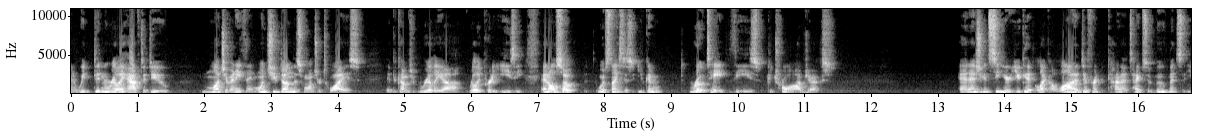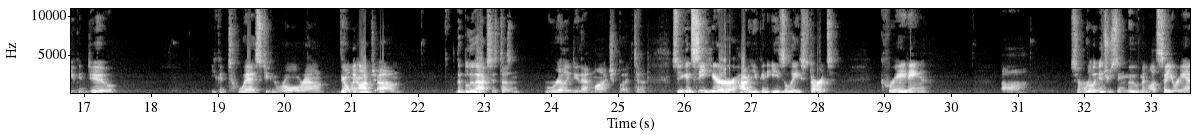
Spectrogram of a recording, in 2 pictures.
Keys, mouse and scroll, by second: 5.5-7.8 scroll up 2, 7.8 click, 17.3 click, 22.7 click, 26.8 click, 28.1 right click, 29.6 click, 31.3 click, 32.8 right click.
